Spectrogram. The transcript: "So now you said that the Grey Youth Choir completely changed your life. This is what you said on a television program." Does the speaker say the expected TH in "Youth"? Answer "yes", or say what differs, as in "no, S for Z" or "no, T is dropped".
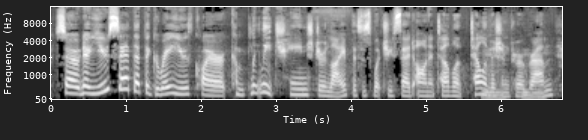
yes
